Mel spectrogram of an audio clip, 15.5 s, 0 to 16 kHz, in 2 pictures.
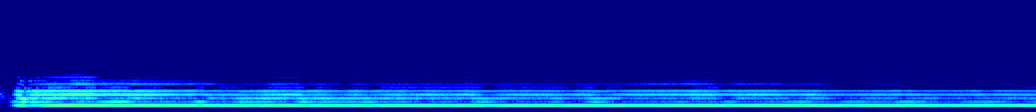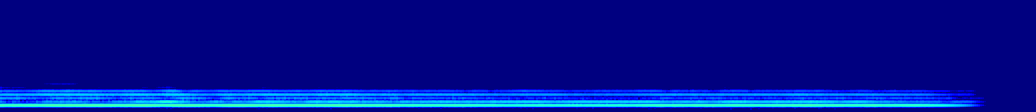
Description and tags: One-shot from Versilian Studios Chamber Orchestra 2: Community Edition sampling project.
Instrument family: Brass
Instrument: F Horn
Articulation: sustain
Note: A#2
Midi note: 46
Midi velocity (center): 2141
Microphone: 2x Rode NT1-A spaced pair, 1 AT Pro 37 overhead, 1 sE2200aII close
Performer: M. Oprean
asharp2, brass, f-horn, midi-note-46, midi-velocity-62, multisample, single-note, sustain, vsco-2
